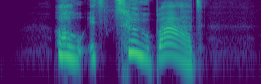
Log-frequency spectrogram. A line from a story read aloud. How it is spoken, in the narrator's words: sobbed Lucy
